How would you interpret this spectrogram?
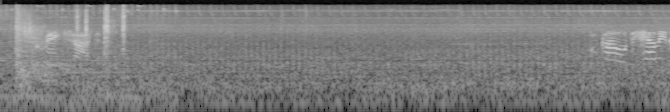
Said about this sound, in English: Look out! The heli is attacking!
